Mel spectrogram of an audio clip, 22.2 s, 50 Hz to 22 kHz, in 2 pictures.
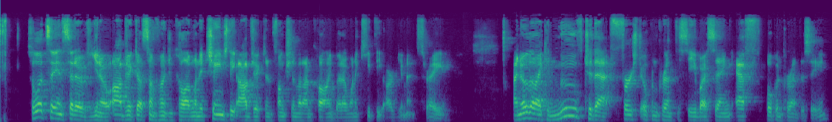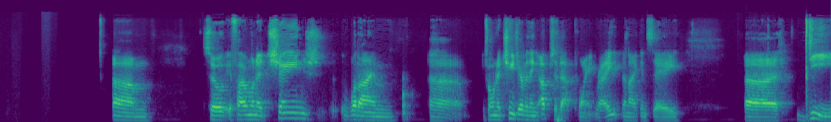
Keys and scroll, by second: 0.7 Page_Up, 1.4 Page_Down, 21.9 d.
